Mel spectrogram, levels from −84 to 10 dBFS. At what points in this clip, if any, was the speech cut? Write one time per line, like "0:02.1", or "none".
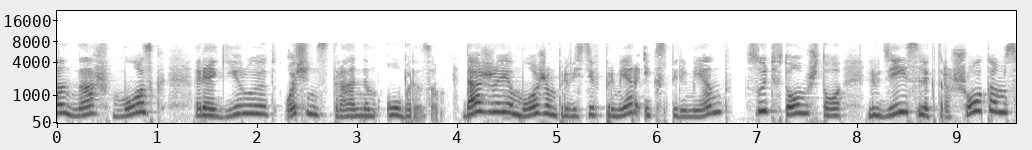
none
